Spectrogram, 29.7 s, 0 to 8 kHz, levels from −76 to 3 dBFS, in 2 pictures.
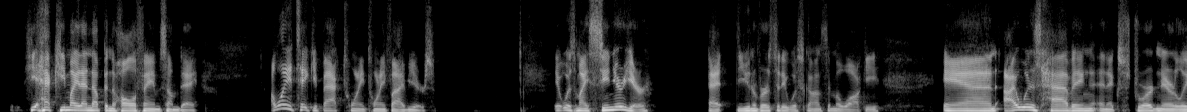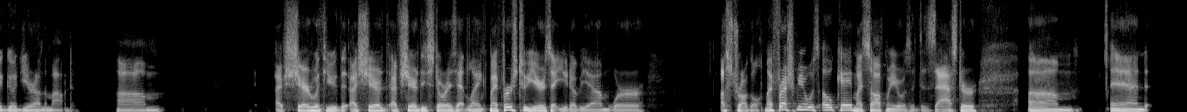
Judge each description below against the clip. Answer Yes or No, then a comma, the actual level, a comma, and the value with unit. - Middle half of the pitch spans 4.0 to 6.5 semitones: Yes, average, 4.4 semitones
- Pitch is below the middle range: Yes, low, 125 Hz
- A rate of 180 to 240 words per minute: No, average, 160 wpm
